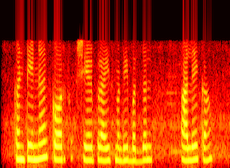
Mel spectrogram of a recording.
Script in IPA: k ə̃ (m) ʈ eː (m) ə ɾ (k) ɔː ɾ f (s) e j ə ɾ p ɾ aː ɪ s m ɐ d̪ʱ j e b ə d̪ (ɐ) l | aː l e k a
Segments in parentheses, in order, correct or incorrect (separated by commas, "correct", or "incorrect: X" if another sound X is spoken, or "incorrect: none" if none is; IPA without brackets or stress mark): incorrect: ɳ, incorrect: n, correct, incorrect: ʃ, incorrect: ə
